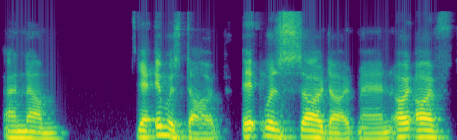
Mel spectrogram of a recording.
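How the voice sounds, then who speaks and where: A man chats on a video call in a relaxed, mellow voice. He talks with eager enthusiasm, repeating himself and leaning on fillers as he goes. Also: mid-range voice, slow pace, low-quality recording. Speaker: band member guest. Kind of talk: casual interview chat over video call.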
